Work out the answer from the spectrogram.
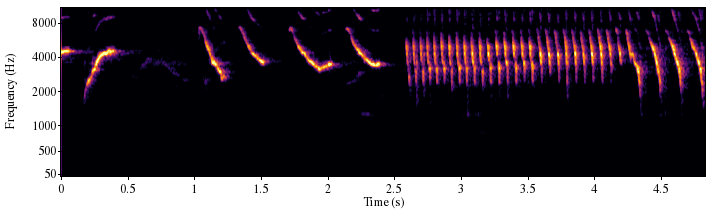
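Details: White canary singing tight rolls as a master song for training: several loud descending whistled sweeps, then a long, rapid, even rolling trill that ends in a few more sweeps.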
